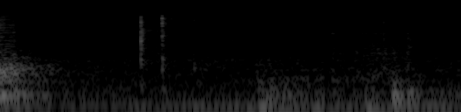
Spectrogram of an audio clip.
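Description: Near-quiet room tone with two faint, short clicks in quick succession a little before a second in.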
